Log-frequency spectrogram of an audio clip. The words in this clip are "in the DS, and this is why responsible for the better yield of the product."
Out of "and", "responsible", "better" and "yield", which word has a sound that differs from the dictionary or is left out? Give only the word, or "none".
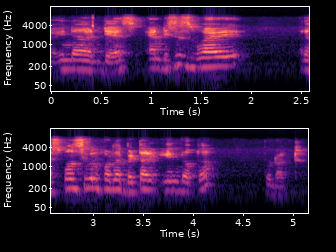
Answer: yield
